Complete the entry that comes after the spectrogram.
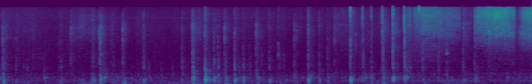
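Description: A thick paper book is tapped with the fingertips on its cover and along its edges, producing a quiet run of short, dry, low thuds with faint papery clicks. The top and bottom edges sound different despite the same thickness and material. Near the end, a bright, steady rustling hiss rises over the taps.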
